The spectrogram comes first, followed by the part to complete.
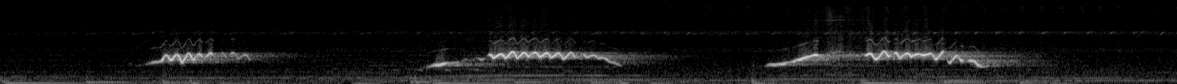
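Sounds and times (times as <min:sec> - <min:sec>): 
hunter's lip whistle imitating a bird call to attract a deer: 0:01.4 - 0:02.8, 0:04.3 - 0:06.5, 0:07.7 - 0:10.2.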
